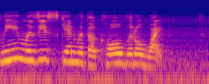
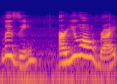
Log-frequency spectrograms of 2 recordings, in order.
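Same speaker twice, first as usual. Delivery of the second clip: ordinary delivery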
